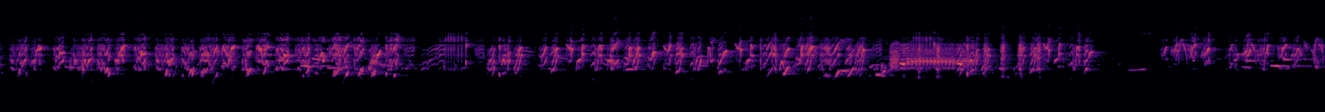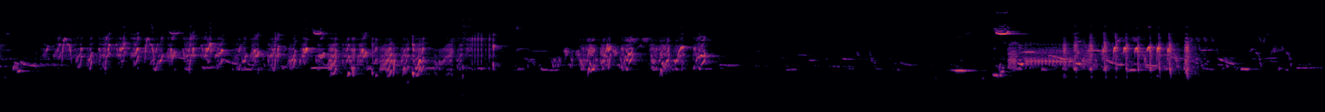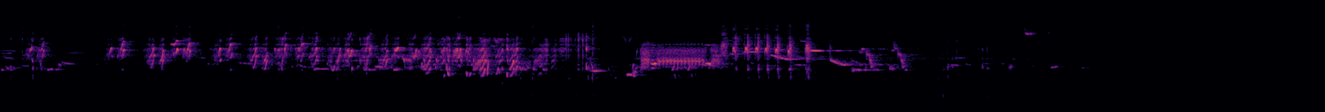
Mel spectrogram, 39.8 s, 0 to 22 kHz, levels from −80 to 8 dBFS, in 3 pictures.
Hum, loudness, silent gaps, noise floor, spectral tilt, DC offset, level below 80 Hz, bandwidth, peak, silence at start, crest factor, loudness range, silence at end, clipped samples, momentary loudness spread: none; -33 LUFS; none; -88 dBFS; 11.5 dB/octave; under 0.1%; under -90 dBFS; 14.5 kHz; -14 dBFS; 0 s; 24 dB; 8 LU; 2.7 s; under 0.1%; 15 LU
